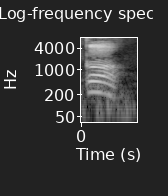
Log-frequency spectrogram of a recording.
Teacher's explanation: इसमें अ का उच्चारण हो रहा है क बोलने पर। ठीक है, स्वर सहित हुआ ये। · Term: पूरा क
